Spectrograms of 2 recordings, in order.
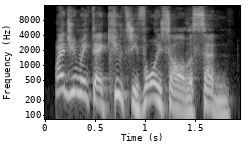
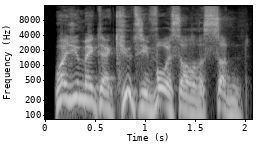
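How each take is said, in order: First: The character voice is higher in pitch. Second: The character voice is low and deep. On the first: The speaker calls it right. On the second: The speaker calls it wrong. "too deep"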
